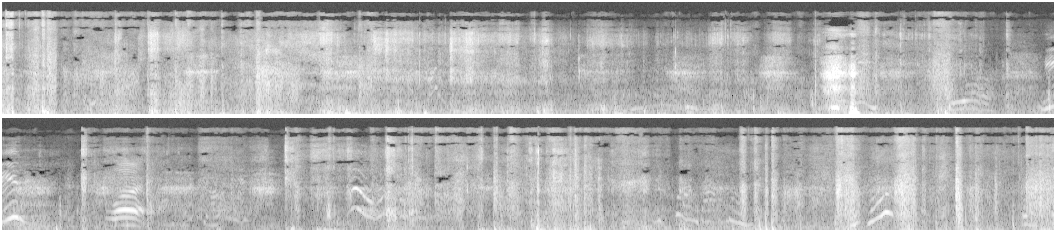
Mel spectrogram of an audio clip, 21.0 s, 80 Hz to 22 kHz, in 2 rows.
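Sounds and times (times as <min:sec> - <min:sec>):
footsteps crunching in snow: 0:00.0 - 0:09.9, 0:11.4 - 0:21.0.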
